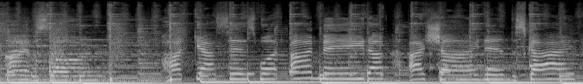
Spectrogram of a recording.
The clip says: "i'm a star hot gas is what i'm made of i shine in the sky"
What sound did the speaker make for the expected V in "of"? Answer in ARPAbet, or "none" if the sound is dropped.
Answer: P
